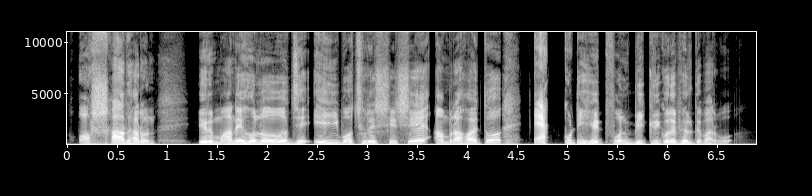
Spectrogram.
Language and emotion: Bengali, surprised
